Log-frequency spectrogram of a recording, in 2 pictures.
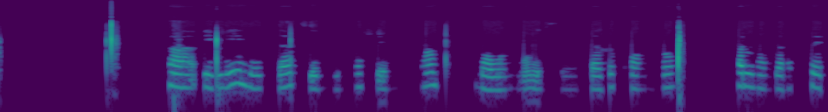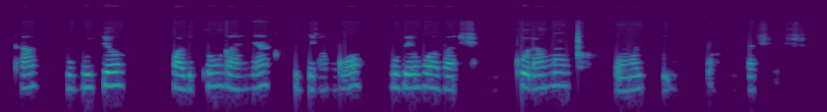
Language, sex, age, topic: Kinyarwanda, female, 18-24, health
